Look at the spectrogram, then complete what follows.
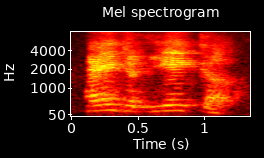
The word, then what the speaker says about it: Tanganyika: Tanganyika. Tanganyika. Okay, so the K is silent.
